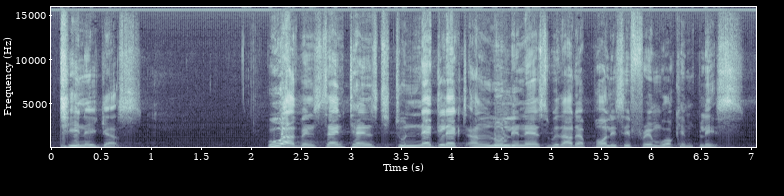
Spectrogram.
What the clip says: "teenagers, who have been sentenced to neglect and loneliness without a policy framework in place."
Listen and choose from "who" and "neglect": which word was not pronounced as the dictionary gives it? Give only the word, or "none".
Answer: none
